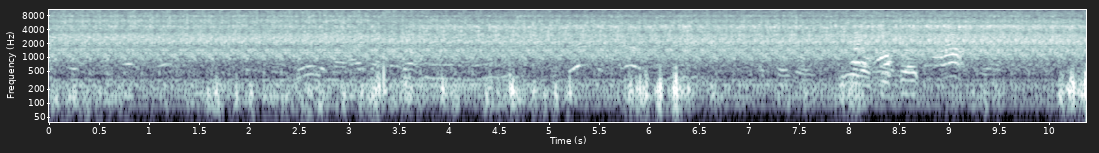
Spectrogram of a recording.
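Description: Ford F-250's diesel engine idling steadily.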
